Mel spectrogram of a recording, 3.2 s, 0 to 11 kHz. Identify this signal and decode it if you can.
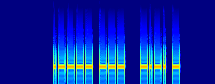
Morse code, heard as a keyed tone, about 34 wpm, 700 Hz. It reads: 1O CT
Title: Winter Field Day Exchanges 35wpm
